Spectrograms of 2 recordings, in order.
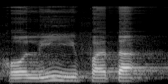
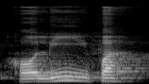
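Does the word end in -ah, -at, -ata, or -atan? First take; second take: -ata; -ah. First: The word ends in t followed by a. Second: The word ends in a soft h sound. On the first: The speaker calls it wrong. "tidak boleh dibaca khalifata" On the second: The speaker calls it right. "jika wakof menjadi khalifah"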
